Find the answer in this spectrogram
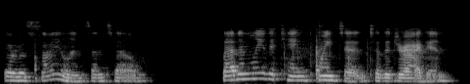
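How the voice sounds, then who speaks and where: A woman teacher talking to fifth graders and reading a picture book aloud in a friendly, unhurried way. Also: lowish voice, animated, a little mellow. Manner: friendly and unhurried, with some fillers. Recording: dull lo-fi recording.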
